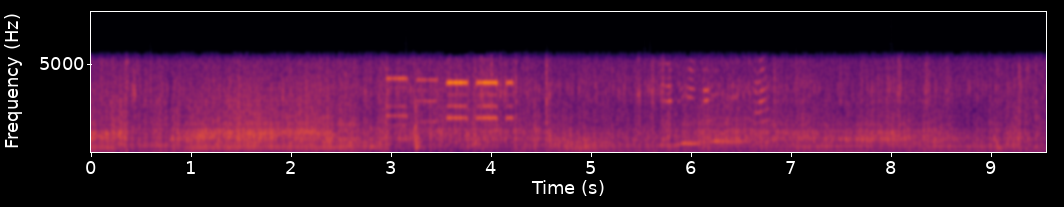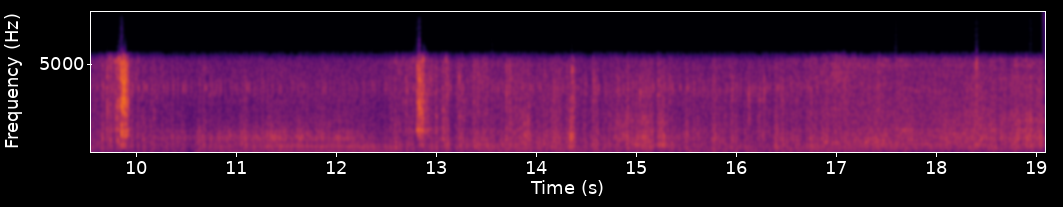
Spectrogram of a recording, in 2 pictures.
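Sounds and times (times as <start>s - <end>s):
car engine from inside cabin: 0.0s - 14.4s.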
